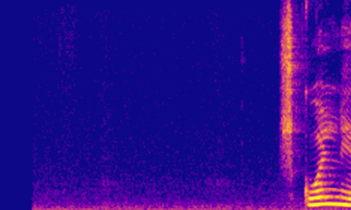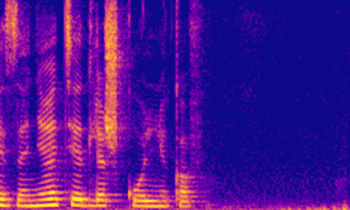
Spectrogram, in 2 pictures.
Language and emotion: Russian, neutral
